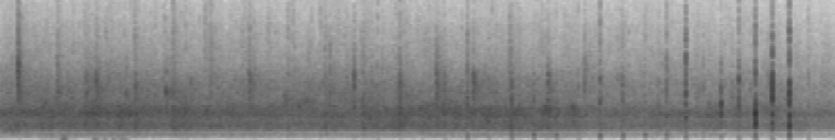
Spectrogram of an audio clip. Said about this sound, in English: So if you are here, I would love you to stand so we can recognize you and applaud you.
